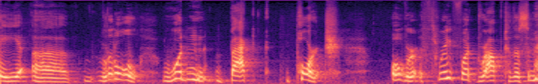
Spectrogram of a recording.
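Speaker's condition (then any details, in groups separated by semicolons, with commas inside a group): No condition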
